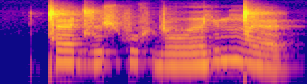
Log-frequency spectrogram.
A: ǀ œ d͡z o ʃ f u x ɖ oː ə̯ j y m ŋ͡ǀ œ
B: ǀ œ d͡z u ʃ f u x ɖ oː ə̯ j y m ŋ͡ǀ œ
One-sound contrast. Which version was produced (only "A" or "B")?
B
